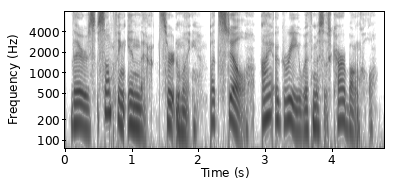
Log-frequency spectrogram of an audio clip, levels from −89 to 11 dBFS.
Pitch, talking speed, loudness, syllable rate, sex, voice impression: 165 Hz, 150 wpm, -21 LUFS, 4.8 syllables/s, female, feminine, very adult-like, intellectual, elegant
